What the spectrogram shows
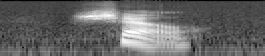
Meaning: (noun) A hard external covering of an animal.: 1. The calcareous or chitinous external covering of mollusks, crustaceans, and some other invertebrates 2. Any mollusk having such a covering
- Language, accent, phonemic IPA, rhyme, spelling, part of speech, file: English, US, /ʃɛl/, -ɛl, shell, noun / verb, En-us-shell.ogg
